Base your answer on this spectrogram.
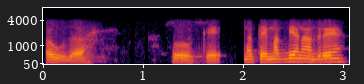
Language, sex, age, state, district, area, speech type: Kannada, male, 45-60, Karnataka, Udupi, rural, conversation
